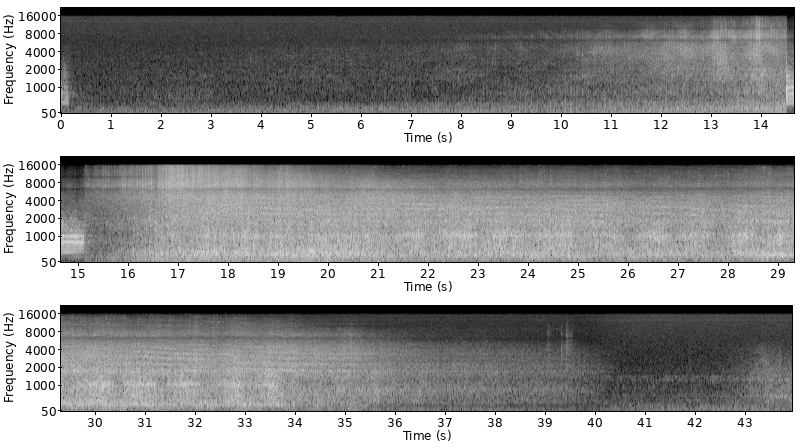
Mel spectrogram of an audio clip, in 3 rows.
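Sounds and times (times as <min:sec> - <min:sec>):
train whistle blast: 0:00.0 - 0:00.4, 0:14.5 - 0:15.4
train rumbling past: 0:00.0 - 0:43.9
wheels clickety-clack: 0:03.6 - 0:35.8.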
